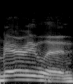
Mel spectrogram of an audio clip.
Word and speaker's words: Maryland: Wait, is it Maryland? Is it M A Maryland? Maryland. Yes. Oh, M A R Y. Sorry, I thought you were saying it like this.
